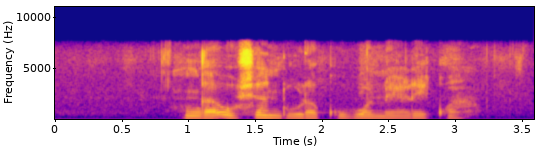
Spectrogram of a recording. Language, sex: Venda, female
